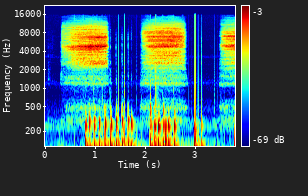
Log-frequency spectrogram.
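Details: Wild barn owl in its nest box, swallowing large prey; loud breathy hisses roughly every one and a half seconds over rapid tapping and scuffling underneath.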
